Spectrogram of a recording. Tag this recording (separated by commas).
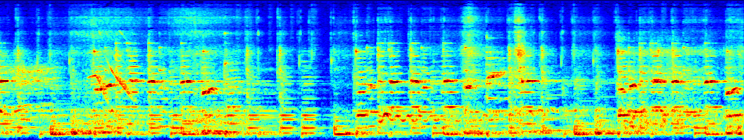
Music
